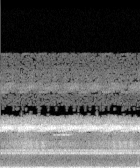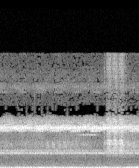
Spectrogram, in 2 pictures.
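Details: Crickets on a peaceful rural summer night hold a steady, high, buzzing trill over a lower tone and a faint rumble. The texture stays even until a single louder chirp burst near the end.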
